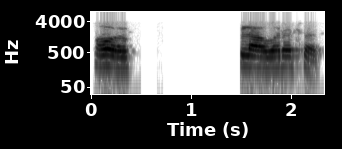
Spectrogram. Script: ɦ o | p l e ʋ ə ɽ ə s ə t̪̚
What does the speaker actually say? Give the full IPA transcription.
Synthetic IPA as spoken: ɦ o | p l a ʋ ə ɾ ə s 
